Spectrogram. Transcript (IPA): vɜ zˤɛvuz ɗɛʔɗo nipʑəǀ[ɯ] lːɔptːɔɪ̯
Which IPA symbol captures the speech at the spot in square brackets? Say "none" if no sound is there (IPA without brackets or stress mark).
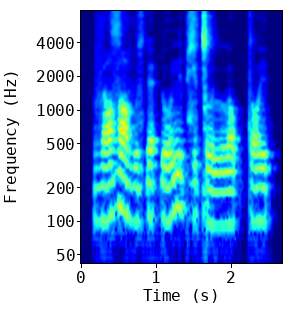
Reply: ʊ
